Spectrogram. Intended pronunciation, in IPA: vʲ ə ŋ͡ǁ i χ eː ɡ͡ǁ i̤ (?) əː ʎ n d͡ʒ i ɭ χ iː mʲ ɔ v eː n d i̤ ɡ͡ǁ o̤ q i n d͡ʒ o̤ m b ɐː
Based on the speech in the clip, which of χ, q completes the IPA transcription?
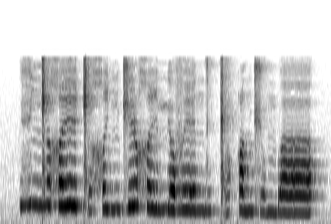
χ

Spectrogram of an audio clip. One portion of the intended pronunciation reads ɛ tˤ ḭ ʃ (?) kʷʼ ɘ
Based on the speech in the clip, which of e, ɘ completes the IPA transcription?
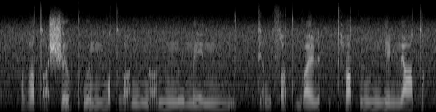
ɘ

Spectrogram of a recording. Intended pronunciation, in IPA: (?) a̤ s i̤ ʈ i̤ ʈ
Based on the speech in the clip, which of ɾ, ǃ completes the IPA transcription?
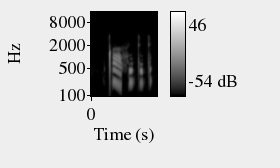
ǃ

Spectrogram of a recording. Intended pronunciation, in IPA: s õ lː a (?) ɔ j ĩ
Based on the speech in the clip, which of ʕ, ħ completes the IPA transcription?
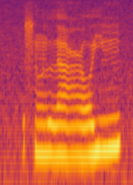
ʕ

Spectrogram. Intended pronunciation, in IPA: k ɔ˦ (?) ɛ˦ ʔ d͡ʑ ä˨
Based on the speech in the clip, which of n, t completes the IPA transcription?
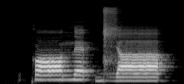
n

